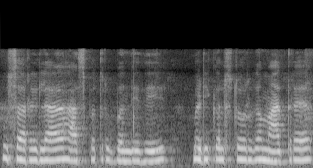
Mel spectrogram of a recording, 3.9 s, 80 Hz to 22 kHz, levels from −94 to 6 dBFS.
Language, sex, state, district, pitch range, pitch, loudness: Kannada, female, Karnataka, Mysore, 210-230 Hz, 225 Hz, -16 LUFS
